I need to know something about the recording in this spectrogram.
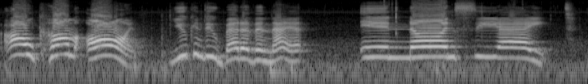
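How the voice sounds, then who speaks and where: Woman playing a bright-voiced, bossy, threatening sergeant. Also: high voice, very slow, full character voice. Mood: menacing. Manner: commanding, barking orders. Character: bossy, threatening interrogator known as Sarge. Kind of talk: comedic radio play acting.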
